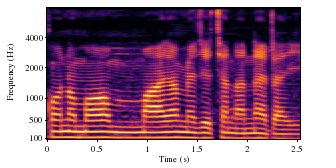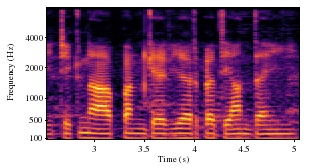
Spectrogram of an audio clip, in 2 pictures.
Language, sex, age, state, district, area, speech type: Maithili, male, 18-30, Bihar, Purnia, rural, spontaneous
